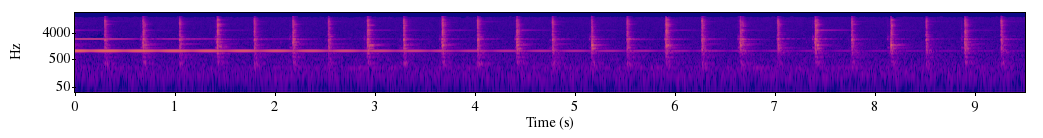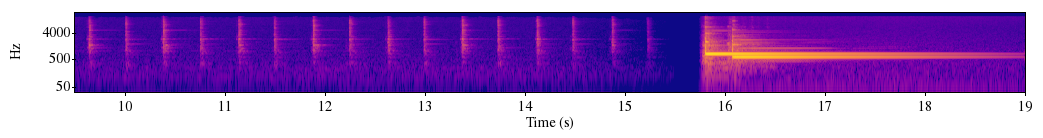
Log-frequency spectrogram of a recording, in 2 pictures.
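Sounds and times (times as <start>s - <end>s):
clock ticking: 0.0s - 15.4s
two-note doorbell chime: 15.8s - 19.0s.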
